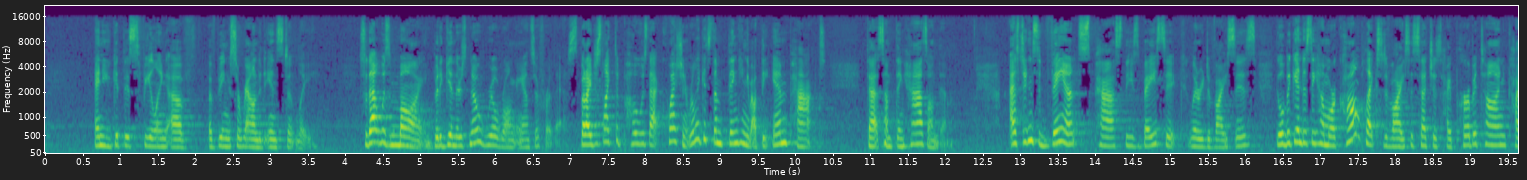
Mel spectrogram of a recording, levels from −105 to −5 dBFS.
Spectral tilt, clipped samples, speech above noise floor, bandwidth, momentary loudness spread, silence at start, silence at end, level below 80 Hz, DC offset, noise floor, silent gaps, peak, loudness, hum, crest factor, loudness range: -3 dB/octave; under 0.1%; 27 dB; 16 kHz; 12 LU; 0 s; 0 s; -70 dBFS; 0.3%; -50 dBFS; none; -2 dBFS; -24 LUFS; none; 22 dB; 3 LU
